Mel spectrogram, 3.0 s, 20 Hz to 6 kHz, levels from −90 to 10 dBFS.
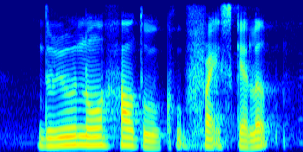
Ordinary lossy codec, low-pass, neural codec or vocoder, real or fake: none; 5.4 kHz; none; real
